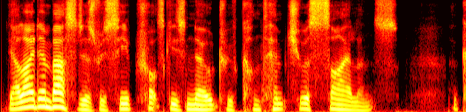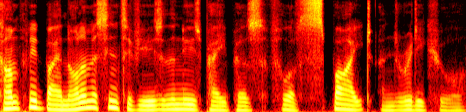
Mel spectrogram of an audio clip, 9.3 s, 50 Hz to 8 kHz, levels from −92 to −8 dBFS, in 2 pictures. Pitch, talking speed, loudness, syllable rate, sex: 130 Hz, 135 wpm, -19 LUFS, 5.4 syllables/s, male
